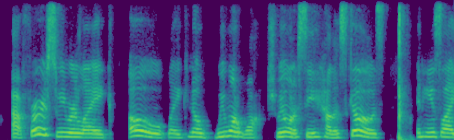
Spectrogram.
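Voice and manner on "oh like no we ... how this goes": ordinary talk, nothing marked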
